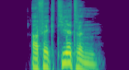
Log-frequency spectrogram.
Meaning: inflection of affektiert: 1. strong genitive masculine/neuter singular 2. weak/mixed genitive/dative all-gender singular 3. strong/weak/mixed accusative masculine singular 4. strong dative plural
- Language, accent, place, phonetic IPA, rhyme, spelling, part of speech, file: German, Germany, Berlin, [afɛkˈtiːɐ̯tn̩], -iːɐ̯tn̩, affektierten, adjective, De-affektierten.ogg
